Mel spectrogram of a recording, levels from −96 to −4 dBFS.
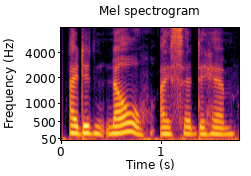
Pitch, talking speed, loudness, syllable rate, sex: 180 Hz, 235 wpm, -18 LUFS, 4.5 syllables/s, female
